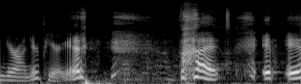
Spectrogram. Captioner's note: laughter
